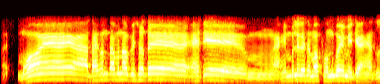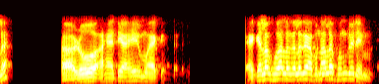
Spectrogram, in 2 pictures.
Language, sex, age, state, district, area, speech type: Assamese, male, 45-60, Assam, Lakhimpur, rural, conversation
